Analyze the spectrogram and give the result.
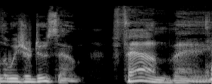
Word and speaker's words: Fernweh: And it's Fernweh. Fernweh. So poetic in German. It's spelled Fernweh. And it means the longing to be far away.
